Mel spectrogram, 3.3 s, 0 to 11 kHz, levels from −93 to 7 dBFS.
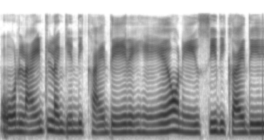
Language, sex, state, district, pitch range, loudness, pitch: Hindi, female, Bihar, Vaishali, 190-205 Hz, -16 LUFS, 195 Hz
